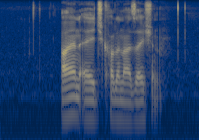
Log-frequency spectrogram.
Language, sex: English, male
